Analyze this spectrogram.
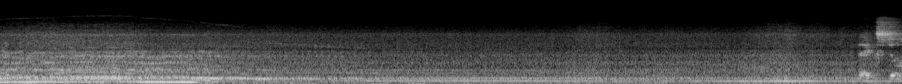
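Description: A bus rattles and creaks as it drives.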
